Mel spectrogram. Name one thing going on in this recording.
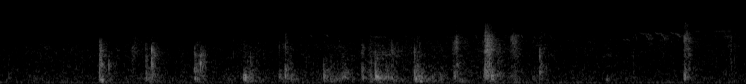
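Footsteps tap on a stone path.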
